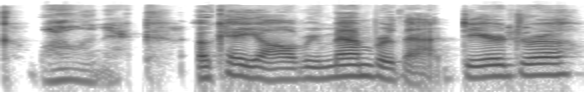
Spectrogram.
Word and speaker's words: Dierdre Wolownick: It's Dierdre Wolownick. Wolownick.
